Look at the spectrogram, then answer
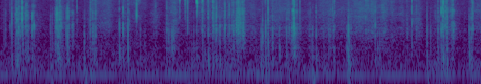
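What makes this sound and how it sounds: Long red acrylic nails scratch and tap the solid black rubber sole of a slide sandal. Dense, bright scratching crackles and quick tapping clicks come in uneven bursts over a steady low hum.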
